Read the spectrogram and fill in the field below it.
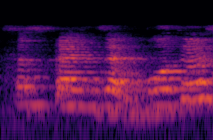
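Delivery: ordinary delivery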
